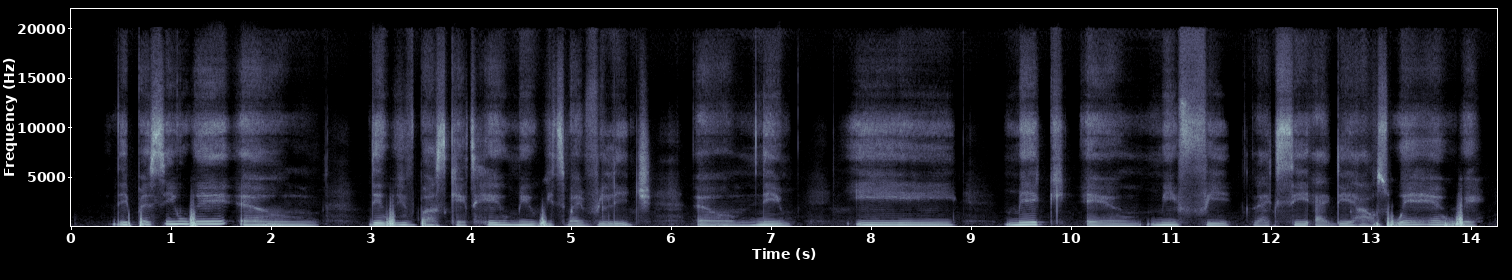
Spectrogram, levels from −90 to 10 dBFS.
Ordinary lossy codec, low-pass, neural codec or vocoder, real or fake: none; none; autoencoder, 48 kHz, 128 numbers a frame, DAC-VAE, trained on Japanese speech; fake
